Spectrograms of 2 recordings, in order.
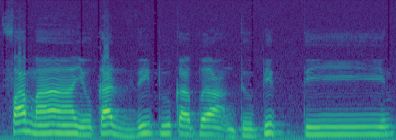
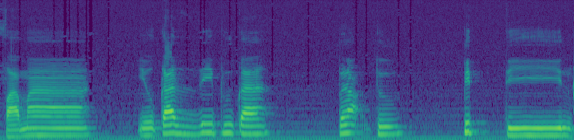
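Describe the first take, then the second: First: The words are run together without pauses. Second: Each word is said separately with short pauses. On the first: "Kalau digabung" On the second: "kalau dibaca per ngano perpenggalan kata"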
